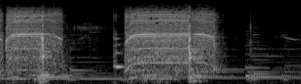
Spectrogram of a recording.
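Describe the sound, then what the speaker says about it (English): A power drill whines up to speed in two long bursts with a short blip between, drilling holes in a metal profile, its motor pitch steady, ending with a brief third start. "drill 2 holes in it at the edges"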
